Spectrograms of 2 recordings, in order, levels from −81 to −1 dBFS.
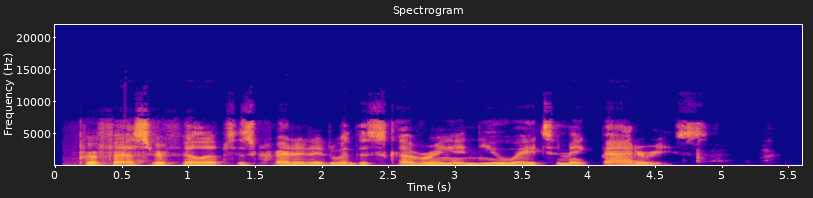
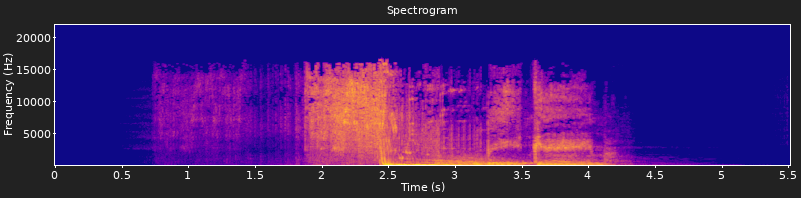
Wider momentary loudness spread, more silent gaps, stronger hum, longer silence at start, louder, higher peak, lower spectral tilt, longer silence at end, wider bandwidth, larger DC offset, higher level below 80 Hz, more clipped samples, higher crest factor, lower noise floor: second, 8 LU vs 15 LU; neither; neither; second, 0.2 s vs 1.85 s; second, -18 LUFS vs -15 LUFS; about the same, 0 dBFS vs 0 dBFS; about the same, -3.5 dB/octave vs -3.5 dB/octave; second, 0.75 s vs 1.3 s; second, 10.5 kHz vs 16.5 kHz; neither; second, -62 dBFS vs -20 dBFS; neither; about the same, 18 dB vs 16 dB; second, -54 dBFS vs -74 dBFS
